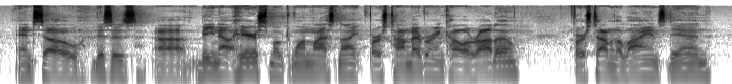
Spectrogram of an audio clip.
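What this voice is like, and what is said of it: Slight Southern US accent. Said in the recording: “a bit of an accent, so I assume probably somewhere in the South.”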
